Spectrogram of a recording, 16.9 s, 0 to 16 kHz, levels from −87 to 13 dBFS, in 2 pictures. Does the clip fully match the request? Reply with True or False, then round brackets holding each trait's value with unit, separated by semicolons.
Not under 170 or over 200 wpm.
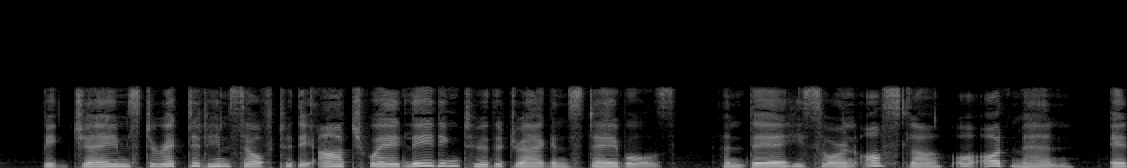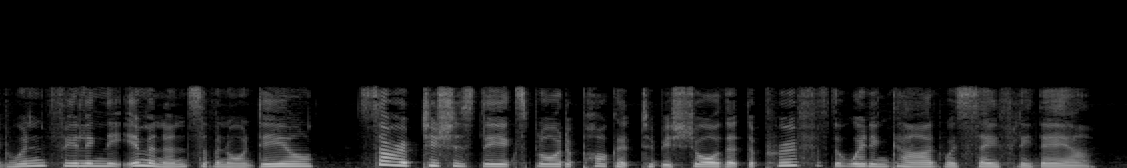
False (155 wpm)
